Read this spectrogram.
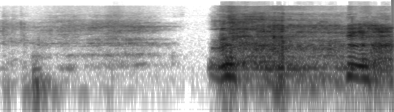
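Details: Rough, harsh cough burst with a second push from an adult man recovering from walking pneumonia, clearing his chest.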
